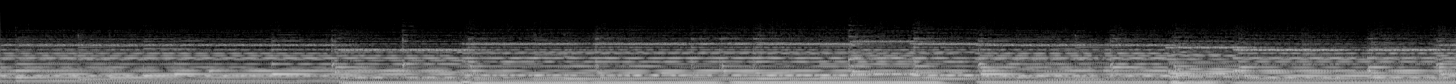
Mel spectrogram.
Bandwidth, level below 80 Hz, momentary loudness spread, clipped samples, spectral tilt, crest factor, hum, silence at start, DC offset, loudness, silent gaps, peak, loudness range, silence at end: 6.2 kHz; -24 dBFS; 3 LU; under 0.1%; -8.5 dB/octave; 14 dB; none; 0 s; under 0.1%; -19 LUFS; none; -4 dBFS; 2 LU; 0 s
